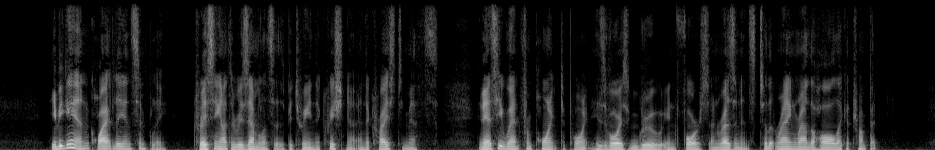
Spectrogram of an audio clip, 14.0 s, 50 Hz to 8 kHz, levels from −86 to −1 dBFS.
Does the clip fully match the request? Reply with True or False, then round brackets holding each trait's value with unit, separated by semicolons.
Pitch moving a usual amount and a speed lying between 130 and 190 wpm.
True (3.5 semitones; 170 wpm)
